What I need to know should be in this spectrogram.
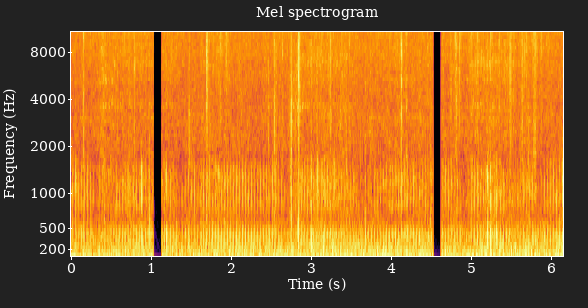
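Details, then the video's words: Steady rumbling purr from a cat curled up near the warmth of a fire. Firewood snaps and ticks sporadically, and two short silent gaps interrupt the sound. "Purring of a Cat & Fireplace"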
